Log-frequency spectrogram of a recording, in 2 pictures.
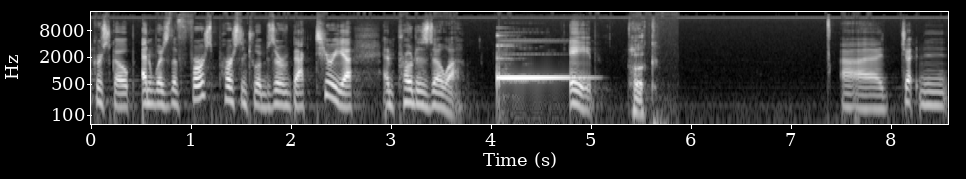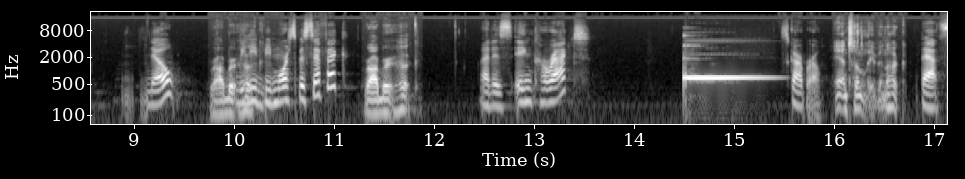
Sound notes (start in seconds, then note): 4.0 bell dinging; 14.5 bell dinging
